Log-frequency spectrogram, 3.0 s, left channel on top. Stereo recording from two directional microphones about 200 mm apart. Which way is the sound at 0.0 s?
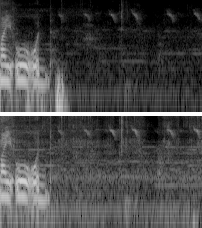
25° left (ahead or behind).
